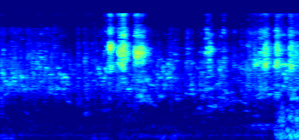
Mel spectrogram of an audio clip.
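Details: Budgerigar pair in an aviary on a morning, giving soft high twittering with a few sharp squeaky whistles. A short low rustle comes near the end.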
